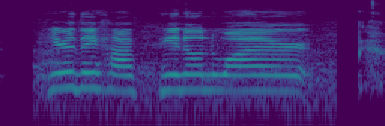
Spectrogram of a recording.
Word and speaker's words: Pinot Noir: Here they have Pinot Noir. We don't pronounce this wine Pinot Noir. It's not Pinot Noir. It's pronounced Pinot Noir. Use the R sound like car and far.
